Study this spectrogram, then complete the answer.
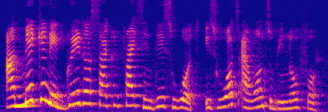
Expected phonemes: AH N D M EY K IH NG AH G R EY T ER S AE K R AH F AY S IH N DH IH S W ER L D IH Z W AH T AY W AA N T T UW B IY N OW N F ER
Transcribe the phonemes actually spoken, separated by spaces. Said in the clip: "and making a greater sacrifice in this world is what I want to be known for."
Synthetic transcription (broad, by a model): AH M M EY K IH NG AH G R EY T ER S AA K R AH F AY S IH N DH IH S W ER D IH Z W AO T AY W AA N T T UW B IY N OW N F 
